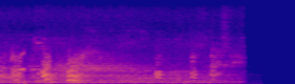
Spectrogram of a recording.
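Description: A hamadryas baboon calls in quick, uneven bursts of sharp barks and yelps, some rising into a brief tonal whine. The calls come several times a second, then stop abruptly.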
